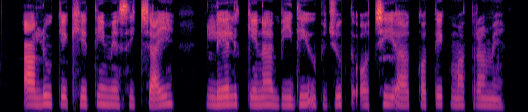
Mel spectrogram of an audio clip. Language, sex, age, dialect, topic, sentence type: Maithili, female, 41-45, Bajjika, agriculture, question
